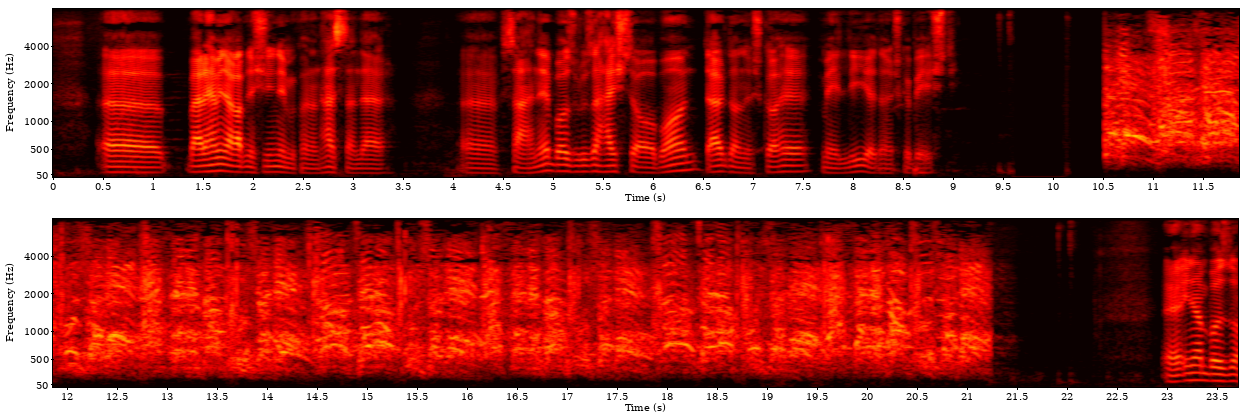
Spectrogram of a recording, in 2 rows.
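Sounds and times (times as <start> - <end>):
speech: 0.5 - 3.4, 4.0 - 9.1, 23.0 - 23.7
protest crowd chanting slogans at university: 10.5 - 21.3.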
